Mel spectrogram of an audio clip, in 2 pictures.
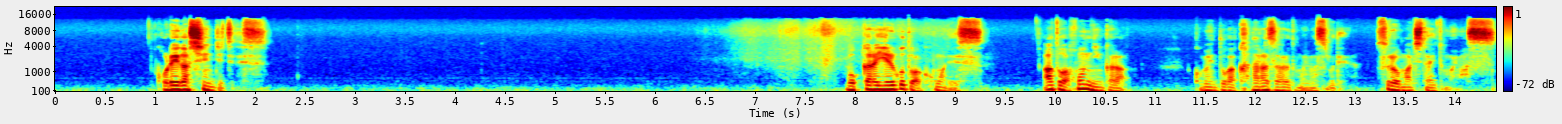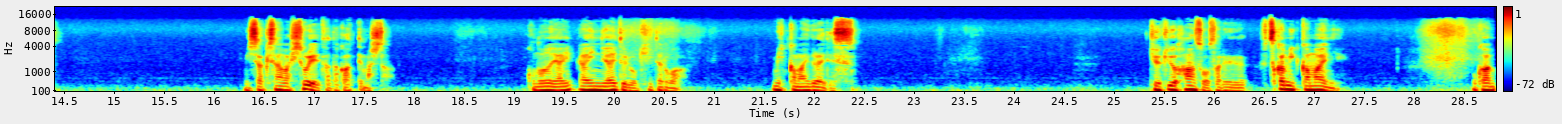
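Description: A young man speaks close to a microphone in short, calm bursts with pauses.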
